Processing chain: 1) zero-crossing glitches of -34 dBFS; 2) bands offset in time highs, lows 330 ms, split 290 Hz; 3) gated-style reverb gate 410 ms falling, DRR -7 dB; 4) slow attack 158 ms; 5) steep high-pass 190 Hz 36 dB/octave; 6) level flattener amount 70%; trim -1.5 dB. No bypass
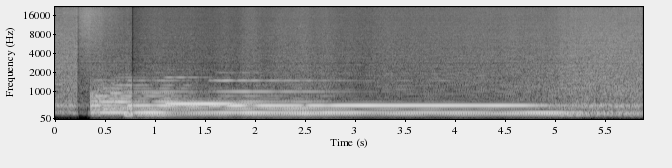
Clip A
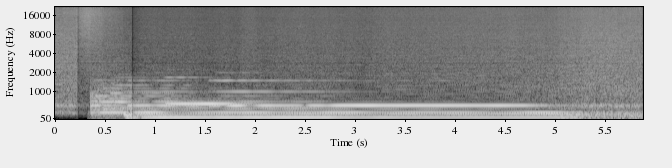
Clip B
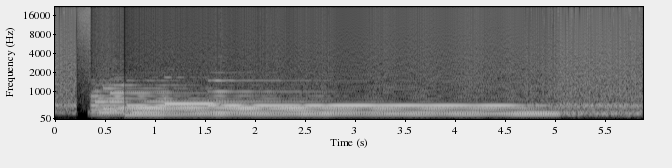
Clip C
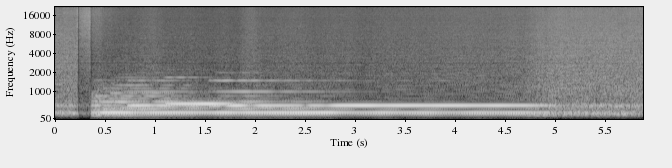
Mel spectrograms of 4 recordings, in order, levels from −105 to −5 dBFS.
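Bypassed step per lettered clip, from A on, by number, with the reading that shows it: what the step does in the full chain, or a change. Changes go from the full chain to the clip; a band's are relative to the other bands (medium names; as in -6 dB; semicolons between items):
5, 125 Hz band +14.0 dB; 3, crest factor change +5.0 dB; 2, 250 Hz band +3.0 dB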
